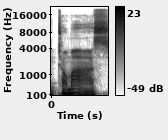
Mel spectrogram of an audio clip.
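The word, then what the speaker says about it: Tomasz: inferno from insky and Thomas although it's spelt it's probably Tomas Tomas its tio mas Z is plush of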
